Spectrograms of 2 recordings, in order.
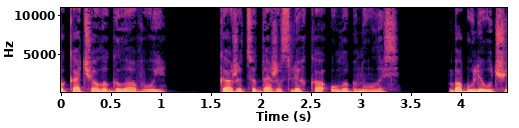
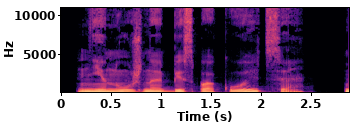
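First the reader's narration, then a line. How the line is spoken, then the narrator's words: Slow repetition. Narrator (Russian): медленно повторил Кирилл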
